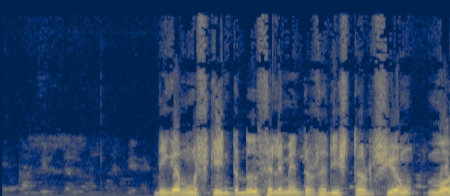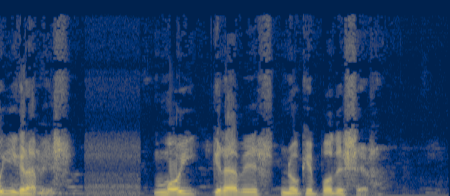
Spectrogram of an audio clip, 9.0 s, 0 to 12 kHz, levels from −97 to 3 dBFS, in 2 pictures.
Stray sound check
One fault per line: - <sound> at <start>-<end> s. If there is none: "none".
none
